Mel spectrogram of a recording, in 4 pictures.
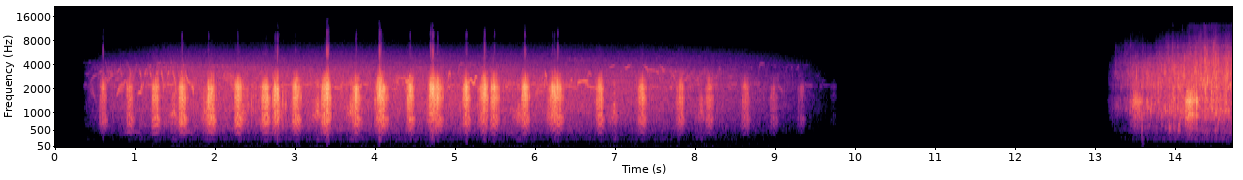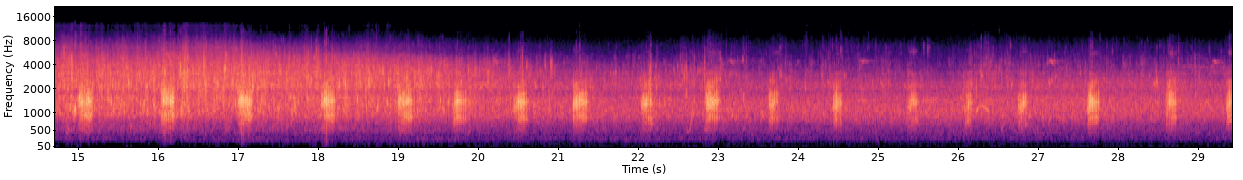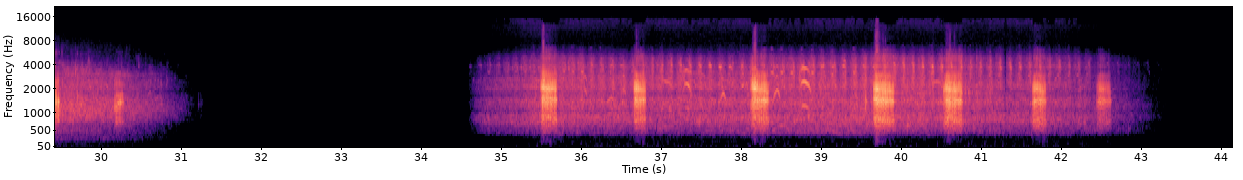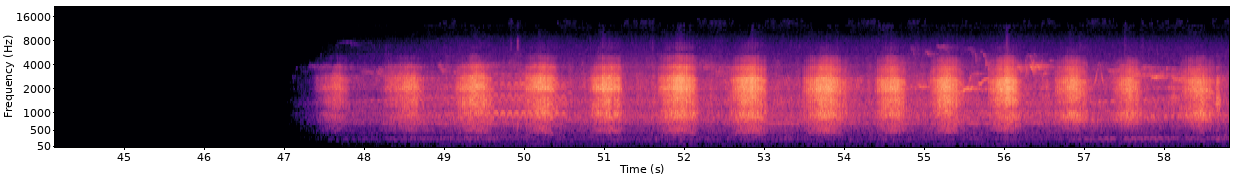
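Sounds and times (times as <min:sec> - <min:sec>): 
female goosanders calling: 0:00.6 - 0:09.1, 0:13.5 - 0:30.4, 0:35.2 - 0:42.6, 0:47.4 - 0:58.8.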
